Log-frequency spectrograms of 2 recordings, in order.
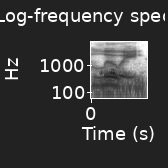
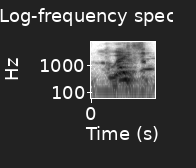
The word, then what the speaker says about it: Lewis: But that's like obvious that is not Louis. That is Lewis.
